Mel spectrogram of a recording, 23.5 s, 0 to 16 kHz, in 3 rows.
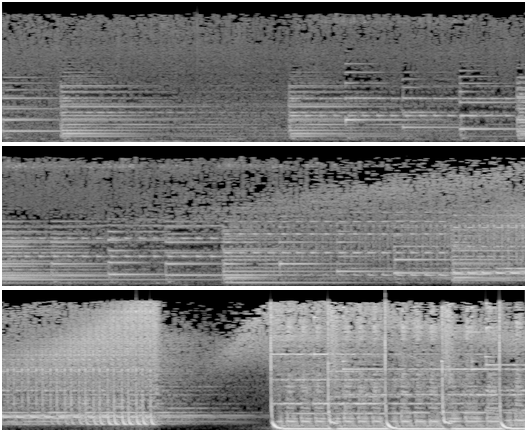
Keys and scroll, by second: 5.8 super+z, 6.4 super+3, 7.4 ], 8.8 [, 17.6 v.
